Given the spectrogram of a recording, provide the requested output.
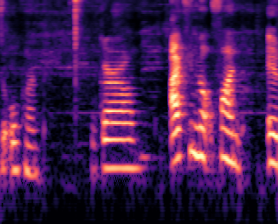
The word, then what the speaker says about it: Auckland: And then he pronounces Auckland. Girl, I cannot find a video of him saying Auckland anywhere. I'm still researching it. But he says Auckland like Oakland.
